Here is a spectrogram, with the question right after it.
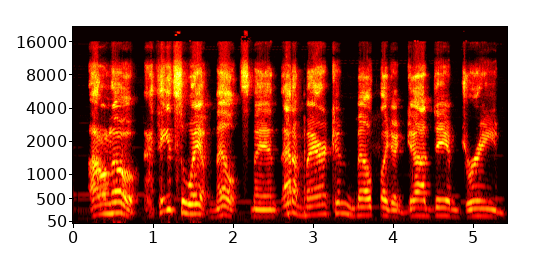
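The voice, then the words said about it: Kansas accent. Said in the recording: “You did not have that accent. As soon as I start talking about cheeseburgers, all of a sudden this motherfucking Kansas accent comes out.”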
